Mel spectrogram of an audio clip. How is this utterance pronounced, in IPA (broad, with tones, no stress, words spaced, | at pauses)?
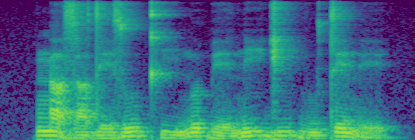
ŋa˦˨za˨deː˨zuː˦ kʰiː˨ŋʊ˦ɓeː˨ niː˦ɡiː˦ɓuː˨te˦ ne˨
